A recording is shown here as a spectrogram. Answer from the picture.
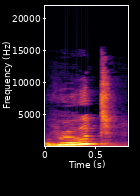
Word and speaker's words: root: Loud, pout, quote, and route, but root, make it rhyme with shoot and fruit.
